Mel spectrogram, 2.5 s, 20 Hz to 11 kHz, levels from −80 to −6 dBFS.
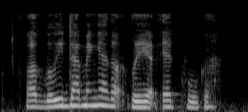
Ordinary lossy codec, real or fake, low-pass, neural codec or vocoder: none; fake; 7.2 kHz; codec, 16 kHz, 1.1 kbps, Voila-Tokenizer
